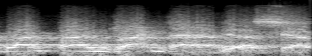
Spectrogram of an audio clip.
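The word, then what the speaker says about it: Blancpain: Which is a block, how do you say it, block pan? Yeah, Black Pan.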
